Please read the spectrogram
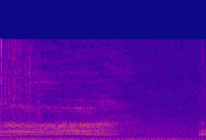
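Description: A man's drawn-out, strained vocal sound, like a groan, sliding slightly down in pitch and dying away after about a second and a half, over a rough scratching noise.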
